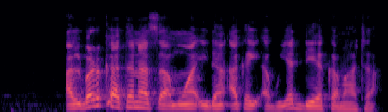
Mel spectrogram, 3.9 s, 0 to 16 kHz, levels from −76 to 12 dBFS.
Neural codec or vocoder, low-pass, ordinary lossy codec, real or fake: none; 9.9 kHz; Opus, 24 kbps; real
